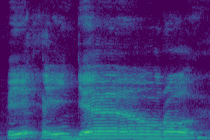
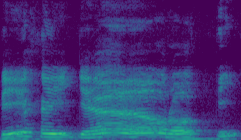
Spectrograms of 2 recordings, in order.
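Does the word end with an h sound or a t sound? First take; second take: h sound; t sound. First: The word ends with an h sound. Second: The word ends with a t and vowel. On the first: The reading stops at this word. "itu kalau dihentikan" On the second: The reading continues past this word. "kalau dibaca terus menjadi bihijaroti"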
